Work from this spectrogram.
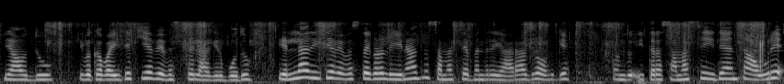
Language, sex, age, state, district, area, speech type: Kannada, female, 18-30, Karnataka, Chikkamagaluru, rural, spontaneous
